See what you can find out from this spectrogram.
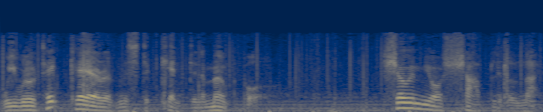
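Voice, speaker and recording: An actor playing a suave, cold-blooded killer in an old radio crime drama, speaking politely but with deliberate menace, on an old muffled recording. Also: male voice, low-pitched, lively intonation, background noise. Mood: smug, cold. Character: suave, cold-blooded murderous impostor twin with a gun.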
